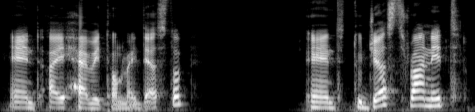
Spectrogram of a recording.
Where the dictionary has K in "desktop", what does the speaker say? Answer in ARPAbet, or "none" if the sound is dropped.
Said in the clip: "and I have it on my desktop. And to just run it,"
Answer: none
